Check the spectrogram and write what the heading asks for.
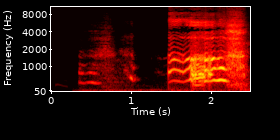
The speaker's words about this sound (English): They heard Christine's voice. She was making a noise of pain.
